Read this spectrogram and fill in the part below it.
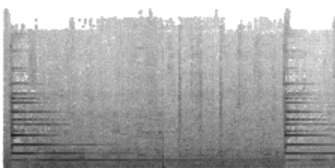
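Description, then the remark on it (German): A bell of the astronomical clock in Prague, back in operation after a restoration, rings out with a sharp strike at the start and another near the end, its tones lingering and ringing over a busy background of crowd murmur. “Auf diese Glockenschläge mussten die Prager und ihre Gäste fast ein Dreivierteljahr verzichten.”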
